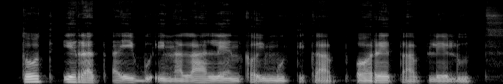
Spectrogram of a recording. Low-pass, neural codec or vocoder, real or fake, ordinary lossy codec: none; vocoder, 44.1 kHz, 128 mel bands, Pupu-Vocoder; fake; none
